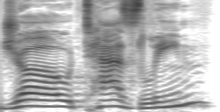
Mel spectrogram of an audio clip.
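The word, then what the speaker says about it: Joe Taslim: on netflix it's an indonesian action movie starring joe tazleem is how you pronounce it it's the guy who played sub-zero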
